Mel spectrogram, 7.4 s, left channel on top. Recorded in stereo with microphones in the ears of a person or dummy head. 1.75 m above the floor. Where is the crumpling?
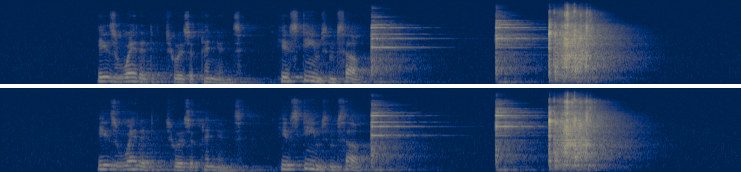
10° left (ahead or behind), 0.8 m.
